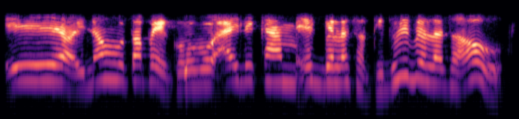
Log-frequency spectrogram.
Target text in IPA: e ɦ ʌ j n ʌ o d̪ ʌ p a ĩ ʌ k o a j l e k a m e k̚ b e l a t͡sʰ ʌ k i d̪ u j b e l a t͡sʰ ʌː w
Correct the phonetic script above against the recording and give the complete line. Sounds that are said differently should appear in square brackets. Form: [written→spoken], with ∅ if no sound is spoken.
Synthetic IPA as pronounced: e ɦ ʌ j n ʌ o [d̪→t̪] ʌ p a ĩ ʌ k o a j l e k a m e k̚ b e l a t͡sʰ ʌ k i d̪ u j b e l a t͡sʰ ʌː w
